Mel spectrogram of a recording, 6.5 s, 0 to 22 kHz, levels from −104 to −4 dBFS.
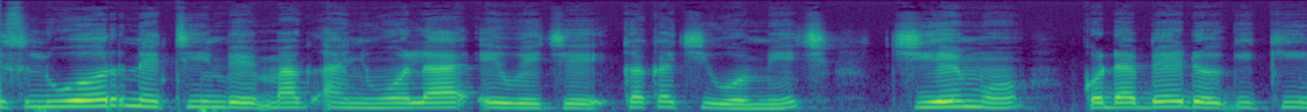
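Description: No technical faults can be heard anywhere in the recording.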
